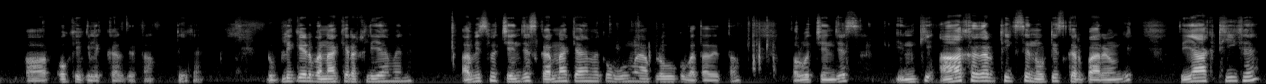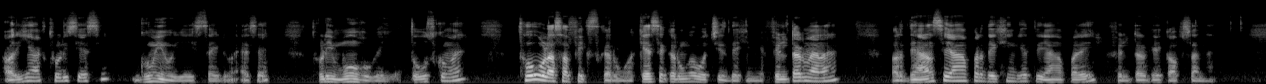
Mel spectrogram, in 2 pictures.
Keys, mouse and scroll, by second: 1.2 click, 4.6 space, 4.9 scroll up 2, 5.1 space, 5.7 click, 5.7-6.1 space, 6.3 space, 6.8-7.2 alt+scroll up 2, 7.7 space, 7.8 click, 8.2-25.3 space, 20.3 click, 24.9 click.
